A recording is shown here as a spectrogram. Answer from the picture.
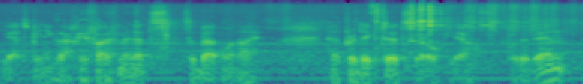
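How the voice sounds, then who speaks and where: Whispering at a very fast pace over noticeable background noise. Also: man. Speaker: home cooking video host. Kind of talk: cooking tutorial. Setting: at home, bedroom then kitchen at night. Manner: whispering in the kitchen; casual, hesitant with fillers.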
